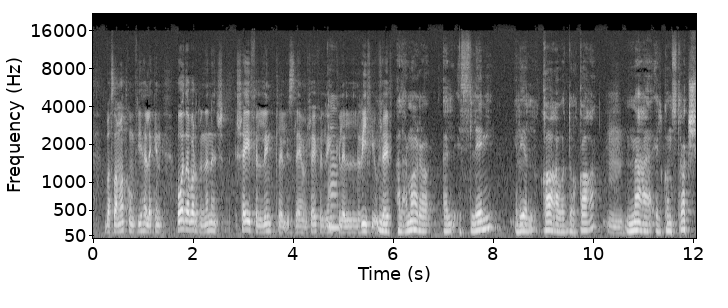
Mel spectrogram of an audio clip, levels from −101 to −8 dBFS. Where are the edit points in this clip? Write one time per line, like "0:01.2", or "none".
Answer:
0:06.0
